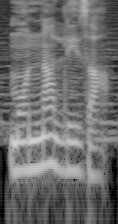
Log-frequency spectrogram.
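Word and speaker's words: Monna Lisa: कोई इसे मोनालिसा कहता है तो कोई मोनालिसा कहता है, लेकिन इटालियन में इसकी करेक्ट प्रोनाउंसिएशन है मोनालिसा।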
